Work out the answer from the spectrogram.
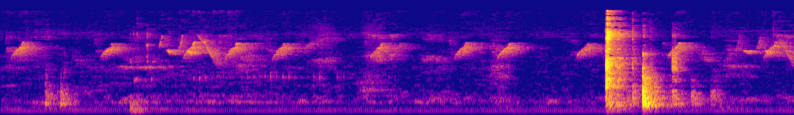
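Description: Small birds chirping over and over, a couple of short high chirps a second, with one sharp clatter about six seconds in.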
